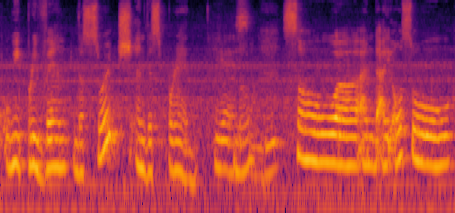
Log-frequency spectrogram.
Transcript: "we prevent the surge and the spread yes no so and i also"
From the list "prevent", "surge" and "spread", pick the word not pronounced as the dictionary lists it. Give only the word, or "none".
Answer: surge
